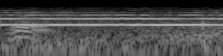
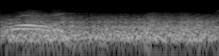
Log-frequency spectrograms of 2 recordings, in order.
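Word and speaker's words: Froy: My name's Troy. You said Troy? No, oh, not Rudy. Troy. Sorry, I can't hear. It rhymes with joy.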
